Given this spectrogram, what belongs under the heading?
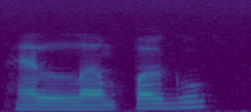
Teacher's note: você vai perceber que lã é a sílaba que eu pronunciei com maior intensidade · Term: sílaba tônica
